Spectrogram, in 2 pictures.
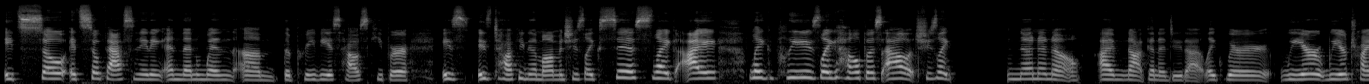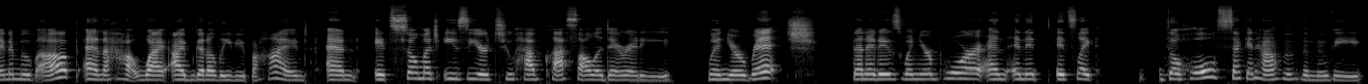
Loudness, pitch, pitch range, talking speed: -29 LUFS, 235 Hz, 220-260 Hz, 195 wpm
